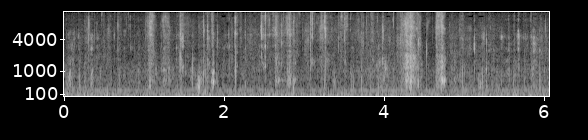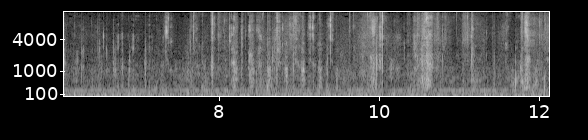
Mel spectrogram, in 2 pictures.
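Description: Close-miked eating sounds: wet chewing and lip-smacking of soft, fatty braised pork trotter meat, full of sharp mouth clicks. A few louder smacks come about four and ten seconds in.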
